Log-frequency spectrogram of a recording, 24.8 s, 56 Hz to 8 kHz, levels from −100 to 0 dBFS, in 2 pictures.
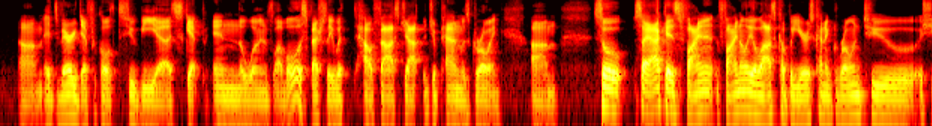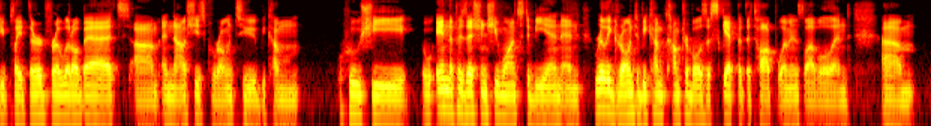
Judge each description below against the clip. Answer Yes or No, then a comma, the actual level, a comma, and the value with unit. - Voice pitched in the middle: No, very low, 90 Hz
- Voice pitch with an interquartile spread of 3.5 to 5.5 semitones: No, average, 2.7 semitones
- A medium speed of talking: Yes, average, 180 wpm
